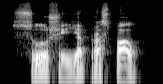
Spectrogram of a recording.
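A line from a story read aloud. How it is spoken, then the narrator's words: Mumbled. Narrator (Russian): промямлил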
